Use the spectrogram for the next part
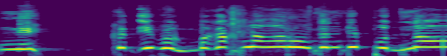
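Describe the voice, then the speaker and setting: A woman's voice: very high voice, animated, quick pace. A woman playing a nosy, teasing neighbour in a comedy audio drama, chatty and full of gossip. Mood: gossipy. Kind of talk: Ilocano comedy radio drama acting.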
